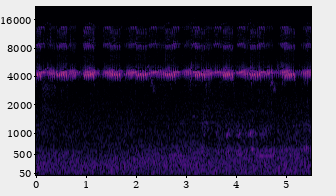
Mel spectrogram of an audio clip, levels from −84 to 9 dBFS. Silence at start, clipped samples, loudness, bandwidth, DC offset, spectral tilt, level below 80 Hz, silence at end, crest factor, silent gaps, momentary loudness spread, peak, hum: 0 s; under 0.1%; -39 LUFS; 16.5 kHz; under 0.1%; -0.5 dB/octave; -74 dBFS; 0 s; 16 dB; none; 3 LU; -26 dBFS; none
